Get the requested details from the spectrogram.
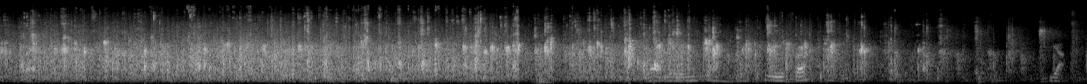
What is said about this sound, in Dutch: Maar ik wil graag die twee vrouwen naar voren roepen, dames en heren. En u uitnodigen om ze met een warm applaus te onthalen.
